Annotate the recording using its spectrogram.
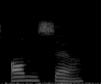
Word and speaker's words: answer: Vous avez l'apostrophe pour insister sur le A, son long, le W ne se prononce jamais dans un mot. Jamais. Answer.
